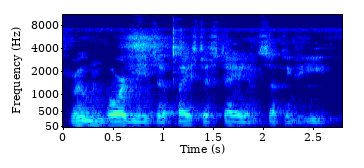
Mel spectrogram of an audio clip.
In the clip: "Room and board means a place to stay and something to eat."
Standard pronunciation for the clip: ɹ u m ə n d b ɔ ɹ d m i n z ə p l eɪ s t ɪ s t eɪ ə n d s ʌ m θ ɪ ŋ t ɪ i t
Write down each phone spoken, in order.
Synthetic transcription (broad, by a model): ɹ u m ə n b ɔ ɹ d m i n z ə p l eɪ s t ɪ s t eɪ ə n s ʌ m θ ɪ ŋ t ɪ i t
